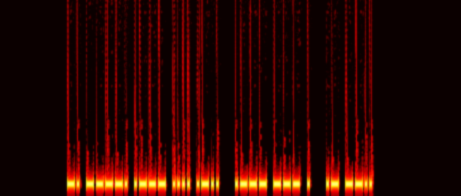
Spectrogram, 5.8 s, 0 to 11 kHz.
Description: Morse code, heard as a keyed tone, about 40 wpm, 700 Hz. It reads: N9JHL JOE AZ
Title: K1USN SST QSO Practice - 40wpm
